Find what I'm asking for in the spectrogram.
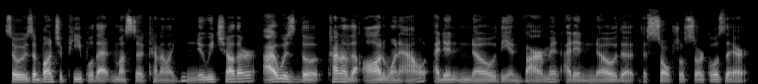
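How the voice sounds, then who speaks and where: A man's voice: on the low side, fairly even intonation, fast talker, vocal fry, few pauses, fairly bright tone, no echo, studio quality. A man hosting his own channel, candidly telling a personal story in a reflective way, with many filler words. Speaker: self-help channel host.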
